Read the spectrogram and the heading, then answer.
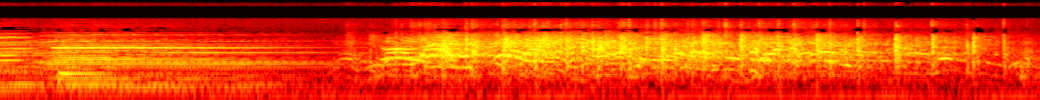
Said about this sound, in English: what's that crowd down the street? Oh, it's a medicine show, Hoppy. Down on that vacant corner across from O'Hara's livery stable.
